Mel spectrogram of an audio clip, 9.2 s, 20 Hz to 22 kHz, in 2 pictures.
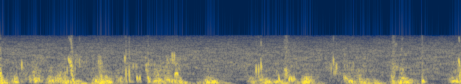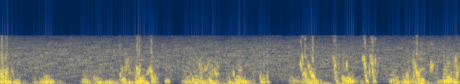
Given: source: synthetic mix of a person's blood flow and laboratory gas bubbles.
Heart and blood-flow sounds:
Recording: Doppler ultrasound of blood flow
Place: precordium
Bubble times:
0.00-0.46 s: bubbles
0.53-0.80 s: bubbles
0.91-1.10 s: bubbles
1.15-1.86 s: bubbles
2.53-2.66 s: bubbles
2.75-2.99 s: bubbles
3.28-3.65 s: bubbles
3.89-4.04 s: bubbles
4.21-4.28 s: bubbles
4.54-4.82 s: bubbles
5.77-6.22 s: bubbles
6.25-6.33 s: bubbles
6.49-6.82 s: bubbles
6.91-6.99 s: bubbles
7.13-7.33 s: bubbles
7.57-7.81 s: bubbles
7.92-8.17 s: bubbles
8.21-8.40 s: bubbles
8.48-8.56 s: bubbles
8.64-8.96 s: bubbles
9.01-9.22 s: bubbles
From the record:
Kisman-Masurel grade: 343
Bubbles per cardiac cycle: rolling drumbeat, 9 or more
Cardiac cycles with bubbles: 100%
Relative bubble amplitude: loud (0.450 to 0.775)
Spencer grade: 3 (all of the cardiac periods contain showers or single bubble signals, but not dominating or overriding the cardiac motion signals)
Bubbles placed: anywhere in the cardiac cycle

